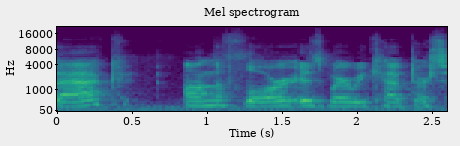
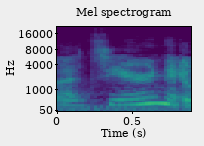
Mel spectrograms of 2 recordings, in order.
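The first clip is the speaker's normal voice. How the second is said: put-on eerie old-woman small-child voice, quieter; 3 semitones higher, 5 dB quieter than usual. Retelling the voice that came from a closet, in a creepy old lady child voice. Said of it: "in this creepy like old lady slash small child voice".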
